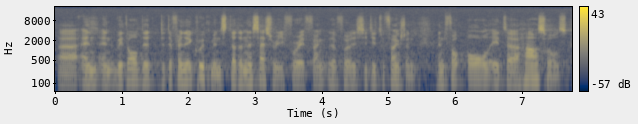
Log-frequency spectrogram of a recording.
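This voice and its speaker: A man from Belgium on a discussion panel, laying out his points one step at a time in a halting way. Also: mid-range voice. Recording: echoey hall, faint background noise.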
